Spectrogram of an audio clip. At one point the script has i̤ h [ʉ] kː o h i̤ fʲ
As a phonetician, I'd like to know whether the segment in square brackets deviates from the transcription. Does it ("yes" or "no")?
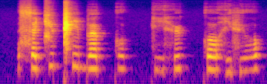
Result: no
